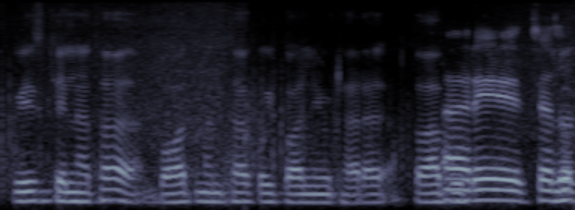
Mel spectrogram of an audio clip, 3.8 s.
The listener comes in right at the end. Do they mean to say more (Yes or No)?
Yes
